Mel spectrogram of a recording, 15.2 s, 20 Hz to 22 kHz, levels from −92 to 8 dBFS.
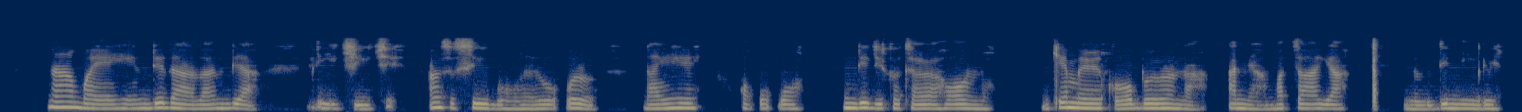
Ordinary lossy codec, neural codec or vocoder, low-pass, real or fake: none; codec, 16 kHz, 4 kbps, FunCodec, trained on LibriTTS, 50 frames a second; 5.4 kHz; fake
